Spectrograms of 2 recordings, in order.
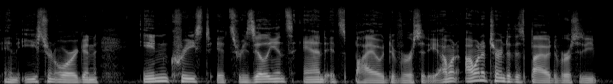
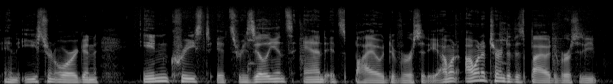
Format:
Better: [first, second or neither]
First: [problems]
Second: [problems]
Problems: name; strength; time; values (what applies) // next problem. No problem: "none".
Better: first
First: none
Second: hiss; faint; from 1.5 to 3 s and from 4.5 s on; 20 dB below the speech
